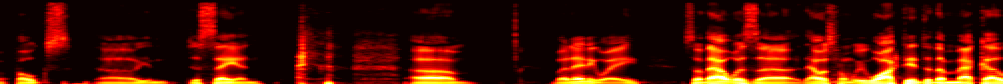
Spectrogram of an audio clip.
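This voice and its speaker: Deep-voiced radio host spinning a yarn. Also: male voice, no room sound, studio quality. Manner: rambling, chuckling, many fillers and restarts. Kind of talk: casual storytelling on radio.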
